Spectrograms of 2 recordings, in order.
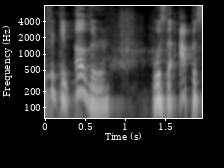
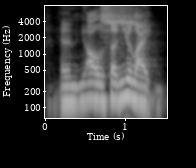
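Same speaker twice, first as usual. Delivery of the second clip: ordinary talk, nothing marked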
